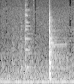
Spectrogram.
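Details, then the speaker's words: Squier Showmaster guitar during setup: two sharp metallic pings as a string is tuned, catching in a nut slot too narrow for the thick strings, then jumping free; string binding in nut slot. "So that pinging is because the nut slots are too narrow for the thick strings, so it's sort of catching in the nut."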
